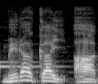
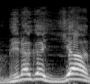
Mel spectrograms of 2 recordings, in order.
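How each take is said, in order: First: The name ends with a plain 'a' sound. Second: The name ends with a 'ya' sound. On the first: The speaker calls it right. "正しくは、" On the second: The speaker calls it wrong. "アなのかヤなのかわからん"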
